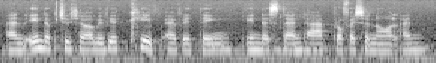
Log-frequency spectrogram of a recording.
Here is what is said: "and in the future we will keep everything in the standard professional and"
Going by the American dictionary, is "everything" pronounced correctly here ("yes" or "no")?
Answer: no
